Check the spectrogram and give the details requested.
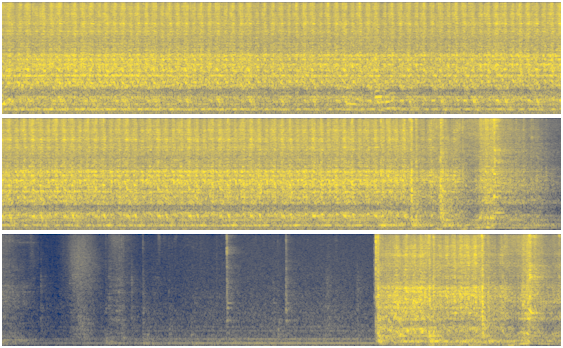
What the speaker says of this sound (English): we'll try to start the engine.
